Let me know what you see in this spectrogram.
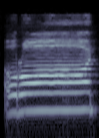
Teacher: Ra, 2 counts long, and ra is heavy. Whenever ra is with fatha or dhamma, it is long.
